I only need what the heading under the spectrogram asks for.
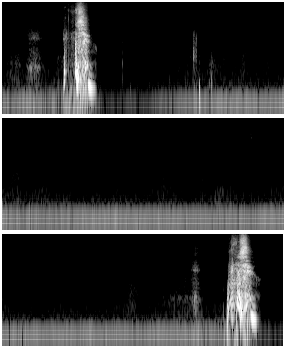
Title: induced sneezing (m)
